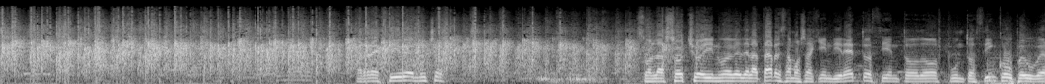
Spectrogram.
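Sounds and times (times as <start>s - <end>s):
radio studio audience applause greeting a football player: 0.0s - 7.2s
speech: 3.6s - 4.6s, 6.4s - 10.4s.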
